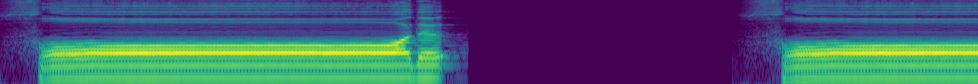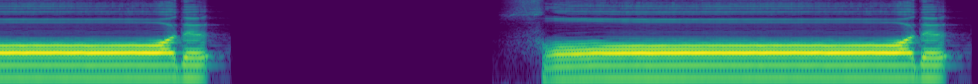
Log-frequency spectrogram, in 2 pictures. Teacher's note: صاد کی ادائیگی میں زبان کی نوک کو ثنایا سفلی کے کناروں سے مضبوطی سے لگا کر اور زبان کے پچھلے حصے کو تالو کی طرف بلند کرتے ہوئے موٹی اور سیٹی جیسی آواز میں پڑھیں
